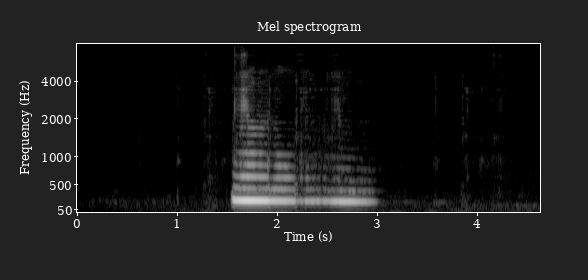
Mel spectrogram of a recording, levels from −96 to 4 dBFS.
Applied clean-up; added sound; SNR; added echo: neural mask model DeepFilterNet 3.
